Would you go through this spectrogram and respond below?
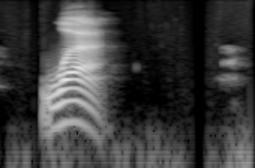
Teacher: waw yang pertama kita monyongkan dulu mulutnya, baru masuk ke vokal A.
